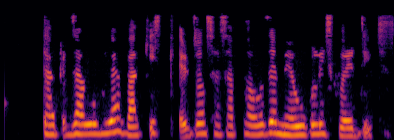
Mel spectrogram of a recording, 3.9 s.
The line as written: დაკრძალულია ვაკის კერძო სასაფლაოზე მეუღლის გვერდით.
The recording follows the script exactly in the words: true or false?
true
